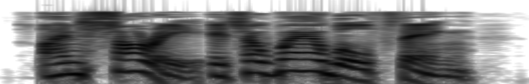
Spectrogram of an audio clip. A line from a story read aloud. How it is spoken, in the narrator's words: Angua yelled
